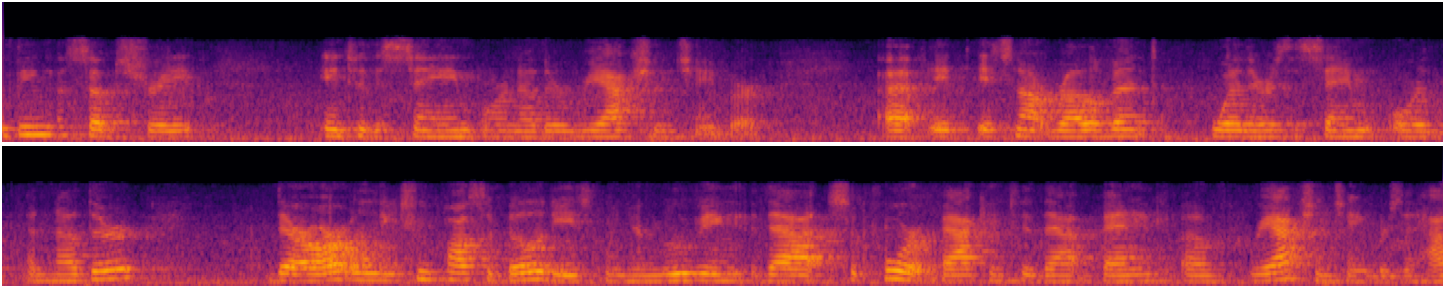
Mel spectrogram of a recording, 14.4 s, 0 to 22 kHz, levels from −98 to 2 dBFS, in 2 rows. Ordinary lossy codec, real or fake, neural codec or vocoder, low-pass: Opus, 16 kbps; real; none; 7.2 kHz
